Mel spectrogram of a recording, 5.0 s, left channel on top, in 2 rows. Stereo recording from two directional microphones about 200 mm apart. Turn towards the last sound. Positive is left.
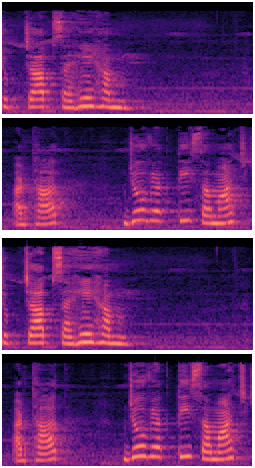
turn(degrees=-45)  # may be behind; listen again after turning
